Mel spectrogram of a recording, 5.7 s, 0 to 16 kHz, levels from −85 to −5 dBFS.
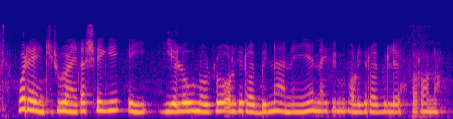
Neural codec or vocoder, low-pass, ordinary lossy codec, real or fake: none; 7.2 kHz; none; real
